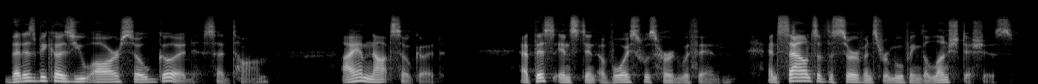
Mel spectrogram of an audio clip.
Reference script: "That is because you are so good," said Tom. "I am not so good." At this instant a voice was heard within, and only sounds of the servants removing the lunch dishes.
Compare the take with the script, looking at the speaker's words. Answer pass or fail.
fail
